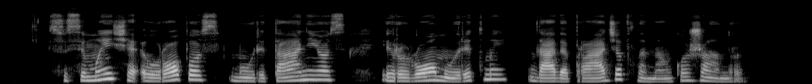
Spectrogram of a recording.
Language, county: Lithuanian, Utena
